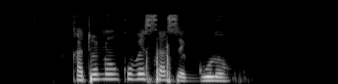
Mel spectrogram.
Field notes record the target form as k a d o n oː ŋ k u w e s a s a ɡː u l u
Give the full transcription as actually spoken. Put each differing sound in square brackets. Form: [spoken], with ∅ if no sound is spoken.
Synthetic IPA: k a [t] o n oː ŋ k u [β] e s a s [e] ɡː u l [o]

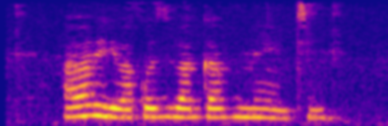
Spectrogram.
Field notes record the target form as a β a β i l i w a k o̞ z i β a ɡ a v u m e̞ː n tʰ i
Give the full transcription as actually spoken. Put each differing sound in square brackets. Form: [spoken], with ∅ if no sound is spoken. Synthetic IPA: a β a β i [ɾ] i [β] a k o̞ z i β a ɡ a v u m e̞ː n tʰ i

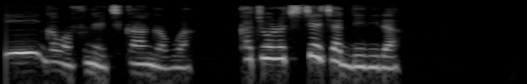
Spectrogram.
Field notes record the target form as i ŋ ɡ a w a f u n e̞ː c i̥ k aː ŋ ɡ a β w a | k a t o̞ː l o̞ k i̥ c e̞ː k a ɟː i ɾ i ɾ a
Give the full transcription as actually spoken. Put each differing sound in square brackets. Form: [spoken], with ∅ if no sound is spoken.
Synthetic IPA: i ŋ ɡ a w a f u n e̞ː c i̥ k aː ŋ ɡ a β w a | k a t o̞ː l o̞ [c] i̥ c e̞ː [c] a [dː] i ɾ i ɾ a

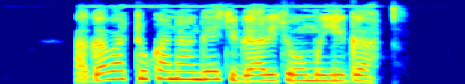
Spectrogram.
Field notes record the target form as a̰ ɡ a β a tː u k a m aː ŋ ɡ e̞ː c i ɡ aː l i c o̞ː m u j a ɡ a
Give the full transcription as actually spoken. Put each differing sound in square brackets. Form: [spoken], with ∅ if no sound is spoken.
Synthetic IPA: a̰ ɡ a β a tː u k a [n] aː ŋ ɡ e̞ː c i ɡ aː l i c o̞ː m u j [i] ɡ a

